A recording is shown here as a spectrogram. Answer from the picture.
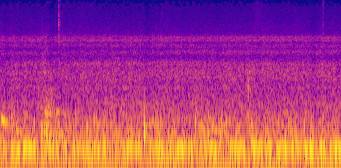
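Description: Steady low hum and background noise of a room heard through podium microphones, with a faint click a little under two seconds in.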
